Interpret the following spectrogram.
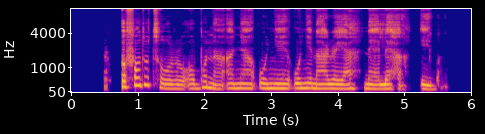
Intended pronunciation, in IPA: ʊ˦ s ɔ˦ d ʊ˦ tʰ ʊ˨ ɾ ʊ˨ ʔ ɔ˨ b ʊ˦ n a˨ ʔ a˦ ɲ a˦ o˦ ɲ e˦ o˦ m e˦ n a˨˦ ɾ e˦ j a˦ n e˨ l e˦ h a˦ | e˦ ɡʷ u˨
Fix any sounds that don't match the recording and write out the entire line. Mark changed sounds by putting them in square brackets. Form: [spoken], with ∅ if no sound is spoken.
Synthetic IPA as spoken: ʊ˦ [f] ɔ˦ d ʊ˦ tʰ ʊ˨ ɾ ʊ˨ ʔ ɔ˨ b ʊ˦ n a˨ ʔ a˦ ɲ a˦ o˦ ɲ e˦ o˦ [ɲ] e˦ n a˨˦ ɾ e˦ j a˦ n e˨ l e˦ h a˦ | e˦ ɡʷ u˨

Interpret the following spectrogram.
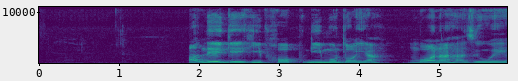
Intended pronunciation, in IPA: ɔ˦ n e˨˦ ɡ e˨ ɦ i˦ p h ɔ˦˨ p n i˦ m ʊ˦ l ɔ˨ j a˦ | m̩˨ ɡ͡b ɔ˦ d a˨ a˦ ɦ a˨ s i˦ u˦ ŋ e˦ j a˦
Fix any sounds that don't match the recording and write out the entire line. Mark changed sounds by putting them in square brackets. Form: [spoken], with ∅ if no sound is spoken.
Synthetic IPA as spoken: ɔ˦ n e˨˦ ɡ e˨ ɦ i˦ p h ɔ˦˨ p n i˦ m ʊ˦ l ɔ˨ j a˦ | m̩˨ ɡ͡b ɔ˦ [n] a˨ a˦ ɦ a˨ [z] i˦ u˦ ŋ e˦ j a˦

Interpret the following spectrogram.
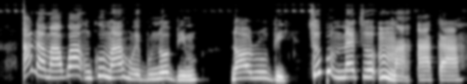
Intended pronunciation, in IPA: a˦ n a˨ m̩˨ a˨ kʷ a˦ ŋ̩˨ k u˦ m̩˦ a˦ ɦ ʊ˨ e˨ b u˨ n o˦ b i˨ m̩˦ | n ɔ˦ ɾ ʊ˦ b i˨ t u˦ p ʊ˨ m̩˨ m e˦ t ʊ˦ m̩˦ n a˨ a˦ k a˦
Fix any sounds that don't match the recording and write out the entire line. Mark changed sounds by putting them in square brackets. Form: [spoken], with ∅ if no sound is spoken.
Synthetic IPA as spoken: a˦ n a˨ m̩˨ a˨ [ɡʷ] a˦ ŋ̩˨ k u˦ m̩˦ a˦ ɦ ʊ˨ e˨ b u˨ n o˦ b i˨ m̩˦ | n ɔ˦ ɾ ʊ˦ b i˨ t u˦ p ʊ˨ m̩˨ m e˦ t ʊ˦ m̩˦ [m] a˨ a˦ k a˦

